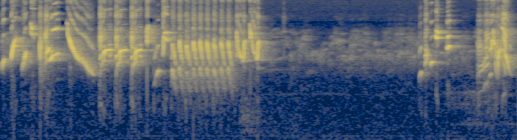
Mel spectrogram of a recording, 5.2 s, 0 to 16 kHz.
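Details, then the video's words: Entry from the 2022 World Championship in goldfinch song, Balkan subspecies Carduelis carduelis balcanica: fast tinkling twitter leading into a rapid buzzy trill, then a pause and two brief chirpy phrases. "Pesma štiglića 005/22 World Championship in Goldfinch Song"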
